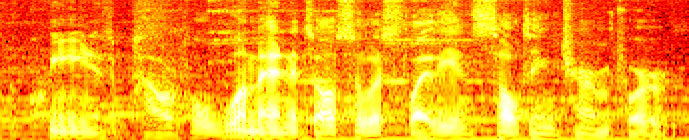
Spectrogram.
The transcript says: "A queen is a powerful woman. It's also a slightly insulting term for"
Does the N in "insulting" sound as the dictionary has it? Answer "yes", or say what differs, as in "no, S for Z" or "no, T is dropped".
yes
